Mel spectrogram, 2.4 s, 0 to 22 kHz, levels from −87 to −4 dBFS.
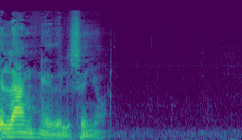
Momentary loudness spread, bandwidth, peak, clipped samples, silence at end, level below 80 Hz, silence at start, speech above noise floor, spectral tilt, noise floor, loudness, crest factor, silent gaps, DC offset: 14 LU; 16 kHz; -2 dBFS; under 0.1%; 1.4 s; -52 dBFS; 0 s; 39 dB; -4.5 dB/octave; -63 dBFS; -25 LUFS; 24 dB; none; under 0.1%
